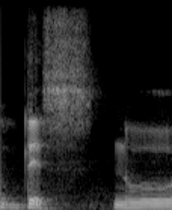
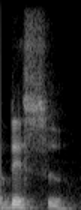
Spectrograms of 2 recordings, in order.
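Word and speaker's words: です: do curso de línguas, que ele falava desu. Ele fazia o U, ele pronunciava o U, apesar de que todos os outros professores falavam des, né? Mas com a pronúncia do U oculta, né?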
